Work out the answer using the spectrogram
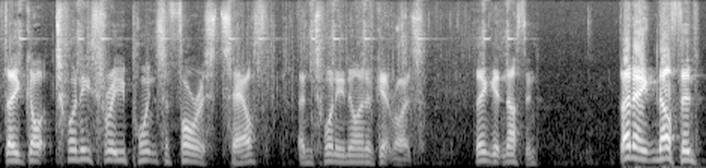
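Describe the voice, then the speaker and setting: Male esports caster, a touch high-pitched, swings all over the place, joking and teasing, excitable banter. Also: normal speed. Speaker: esports commentator. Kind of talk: live esports commentary.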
